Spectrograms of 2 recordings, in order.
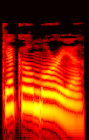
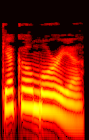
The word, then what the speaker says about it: Gecko Moria: a sense, so please enjoy me learning the pronunciation of this leader. Gecko Moria. One more time. Gecko Moria. So for anyone who wants to know, I now know how to pronounce Gecko Moria.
